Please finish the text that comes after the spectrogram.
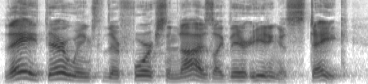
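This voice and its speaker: A man's voice: fairly high pitch, animated, quick pace. A young man playing a lighthearted, chatty, lovestruck guy in a casual audio drama, joking and rambling. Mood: chatty, amused. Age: young adult.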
